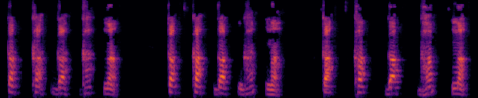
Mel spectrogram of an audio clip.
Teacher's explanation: যেখান থেকে উচ্চারিত হচ্ছে এই বর্ণগুলো, সেটাকে বলা হয় কণ্ঠ।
